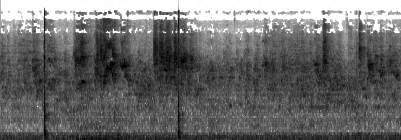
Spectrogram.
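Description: Cockatiel squawking harshly, loudest between about one and a half and three and a half seconds in, with a few weaker calls later. Two sharp clicks cut in, about a second in and about three and a half seconds in.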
